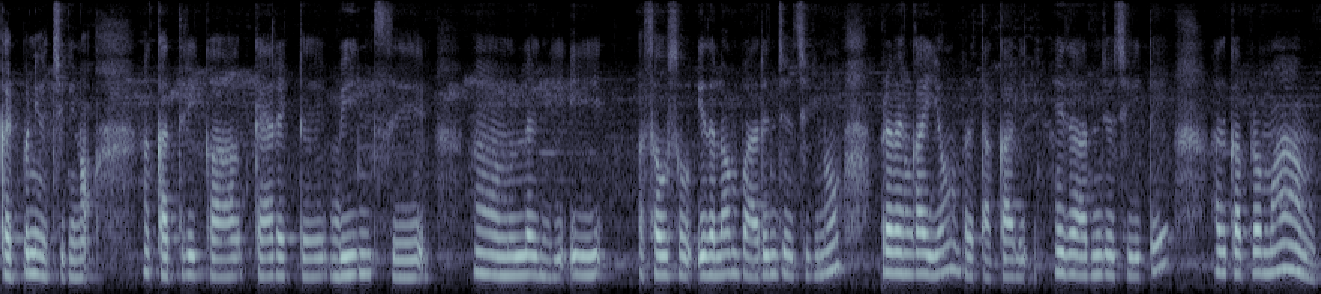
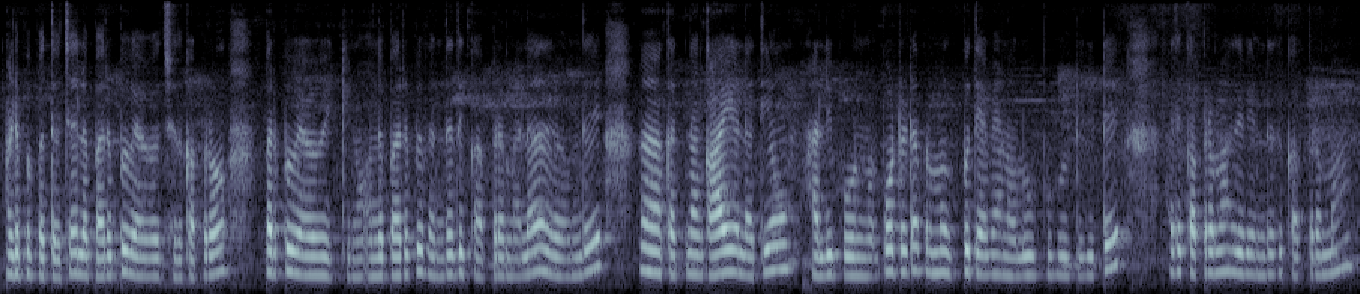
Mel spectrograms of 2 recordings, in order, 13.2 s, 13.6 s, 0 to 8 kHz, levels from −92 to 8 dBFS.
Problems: constant background noise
